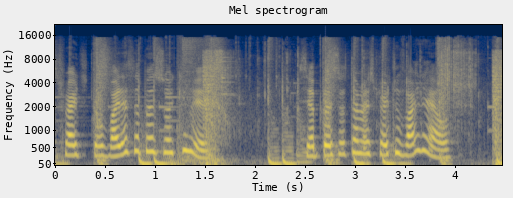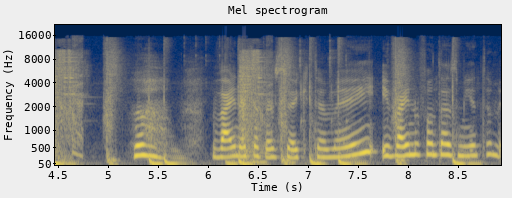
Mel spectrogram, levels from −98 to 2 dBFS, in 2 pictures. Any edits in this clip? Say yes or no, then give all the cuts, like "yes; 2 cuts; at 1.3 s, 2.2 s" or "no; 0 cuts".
no; 0 cuts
